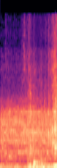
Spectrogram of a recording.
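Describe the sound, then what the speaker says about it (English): Cold tap water runs steadily into a sink during a wet shave, a close, bright hiss that swells slightly toward the end, with no talking. "Cold water. Yes, cold water is in order."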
